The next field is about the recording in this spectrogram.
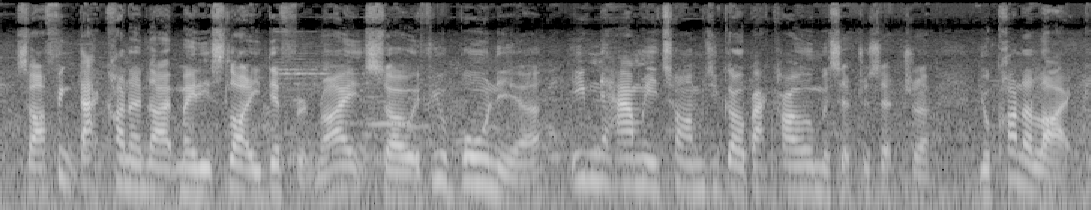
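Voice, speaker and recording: Against noticeable background noise, a man with a London accent talks very fast at a high pitch, with ordinary pitch variation. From London, England (Pakistani family). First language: Urdu or Punjabi. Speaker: interviewee, hip hop DJ and actor. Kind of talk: casual interview. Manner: animated.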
